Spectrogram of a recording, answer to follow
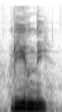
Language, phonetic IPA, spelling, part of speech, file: Ukrainian, [ˈrʲiu̯nei̯], рівний, adjective, Uk-рівний.ogg
- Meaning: 1. flat 2. smooth 3. equal, even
